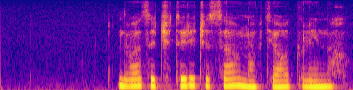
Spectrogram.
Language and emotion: Russian, sad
